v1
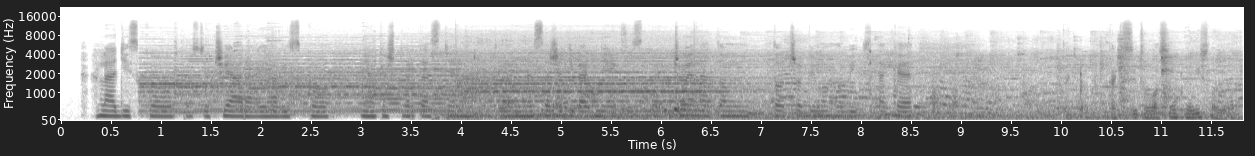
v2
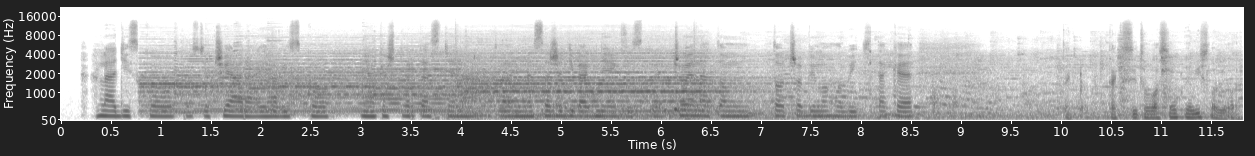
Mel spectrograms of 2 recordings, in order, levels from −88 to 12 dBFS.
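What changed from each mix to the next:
second sound −6.0 dB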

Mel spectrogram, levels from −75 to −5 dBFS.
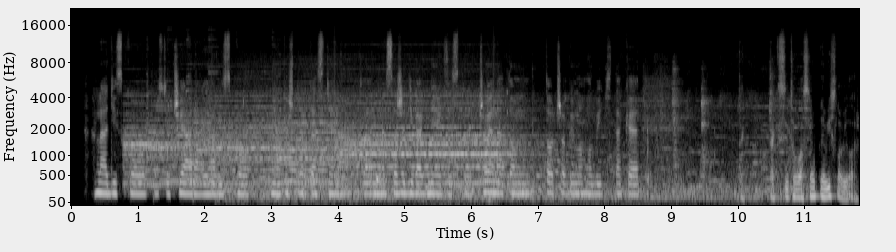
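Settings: second sound: entry −1.55 s
master: remove high-frequency loss of the air 51 metres

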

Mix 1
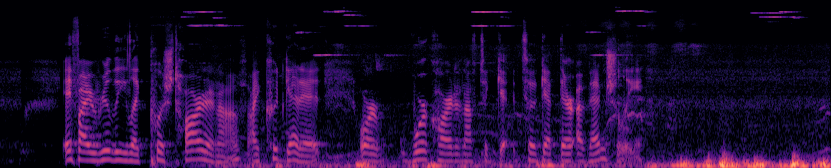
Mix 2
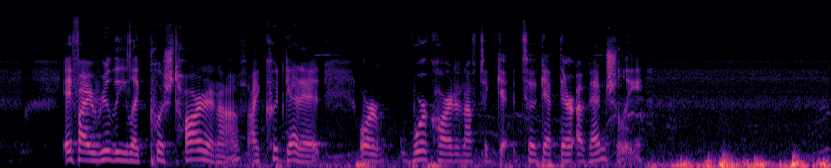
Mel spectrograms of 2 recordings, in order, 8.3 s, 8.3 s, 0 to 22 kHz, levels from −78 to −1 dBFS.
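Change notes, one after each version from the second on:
background: add head-to-tape spacing loss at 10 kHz 30 dB
master: add low-shelf EQ 90 Hz −8 dB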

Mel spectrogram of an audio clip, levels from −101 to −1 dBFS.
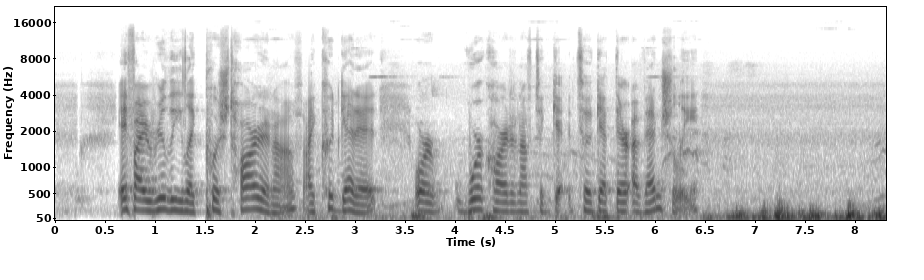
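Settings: speech: add tilt shelving filter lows +7.5 dB, about 890 Hz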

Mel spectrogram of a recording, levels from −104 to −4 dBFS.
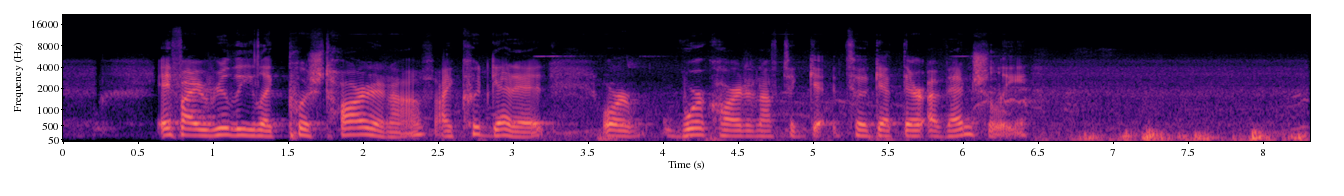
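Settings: master: add three-way crossover with the lows and the highs turned down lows −20 dB, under 170 Hz, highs −14 dB, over 4,800 Hz

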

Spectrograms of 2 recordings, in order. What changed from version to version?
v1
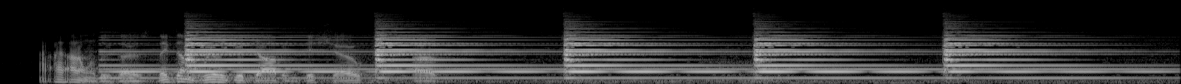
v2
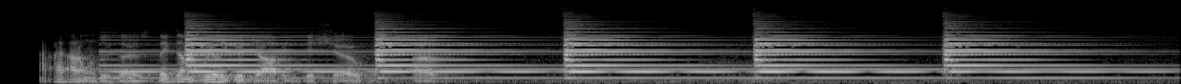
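speech: send +7.0 dB
master: add high-shelf EQ 5,700 Hz +5 dB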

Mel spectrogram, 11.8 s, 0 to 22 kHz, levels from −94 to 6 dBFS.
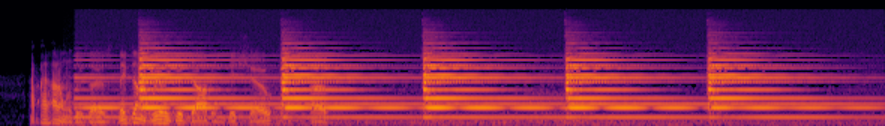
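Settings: speech: send −7.5 dB
master: add high-shelf EQ 5,700 Hz −5 dB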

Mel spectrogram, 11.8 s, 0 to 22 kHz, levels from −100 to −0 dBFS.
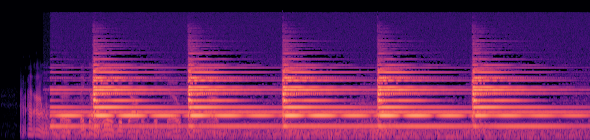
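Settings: speech −10.5 dB
reverb: off

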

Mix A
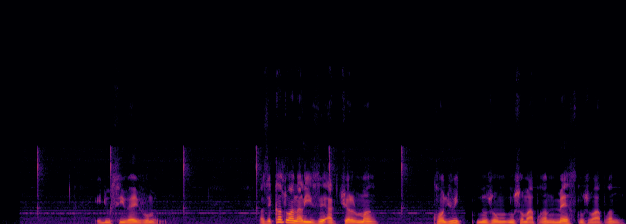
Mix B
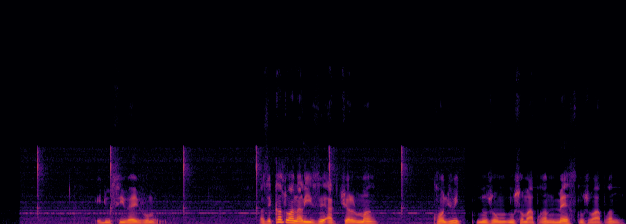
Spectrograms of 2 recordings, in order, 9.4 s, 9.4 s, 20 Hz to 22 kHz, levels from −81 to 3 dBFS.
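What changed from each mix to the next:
background +4.5 dB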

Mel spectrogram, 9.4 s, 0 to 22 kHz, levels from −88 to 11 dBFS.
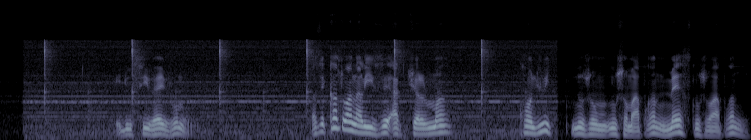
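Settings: speech −8.5 dB

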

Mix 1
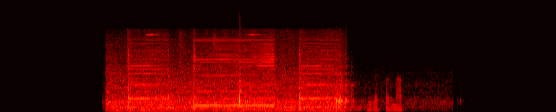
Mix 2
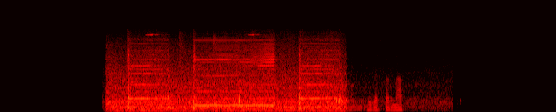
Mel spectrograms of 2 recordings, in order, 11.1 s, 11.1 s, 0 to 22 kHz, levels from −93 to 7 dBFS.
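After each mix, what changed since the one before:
second sound −8.5 dB
master: add high-frequency loss of the air 89 metres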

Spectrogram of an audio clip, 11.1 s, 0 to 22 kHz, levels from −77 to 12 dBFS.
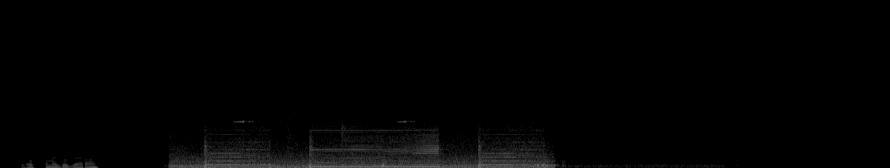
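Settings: speech: entry −2.25 s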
